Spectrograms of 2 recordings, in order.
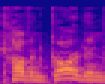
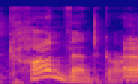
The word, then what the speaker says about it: Covent Garden: Anyway, so their prize was a box at the ballet at Covent Garden for six people. But Harmon mispronounces it as Convent Garden.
